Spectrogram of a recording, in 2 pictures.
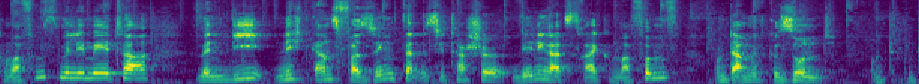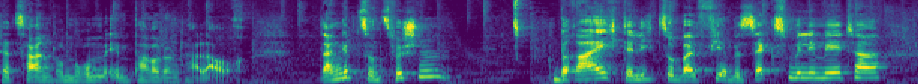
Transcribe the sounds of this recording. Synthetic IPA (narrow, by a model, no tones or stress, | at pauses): kʰɔmafʏnfmɪlimeːtʰɐ | vɛndiːnɪçtɡ̥ant͡sfɛɐzɪŋkt̚d̥anɪstd̥iːtʰaʃəveːnɪɡɐalsd̥ʁaɪkʰɔmafʏnf | ʔʊnt̚d̥amɪtɡ̥əzʊnt | ʔʊntʊntd̥eːɐt͡saːləndʁʊmʁʊmʔḛːbm̩pʰaʁadɔntʰa̰ːlʔa̰ʊx | d̥anɡiːptszoːnt͡sv̥ɪʃn̩ | bəʁaɪçd̥eːɐliːk̚tz̥oːbaɪfiːɐbɪsz̥ɛksmɪlimeːtʰɐ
